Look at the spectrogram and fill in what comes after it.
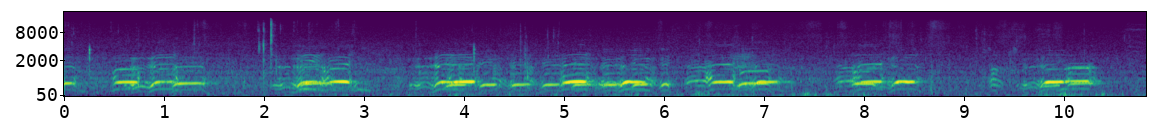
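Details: Kharai camels from a herd of around 500 in Jangi village, Bhachau taluka, Kutch district, Gujarat, where camels cross the creek to reach mangroves; tonal, harmonic moaning calls rise and fall, repeated roughly every second or two in overlapping bursts.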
